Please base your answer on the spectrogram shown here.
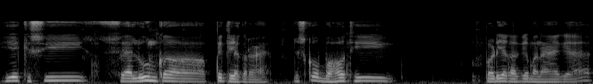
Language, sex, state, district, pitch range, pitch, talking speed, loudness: Hindi, male, Bihar, East Champaran, 130-170 Hz, 145 Hz, 160 wpm, -31 LUFS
